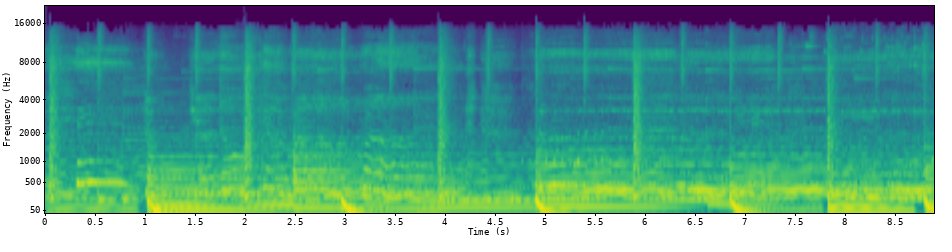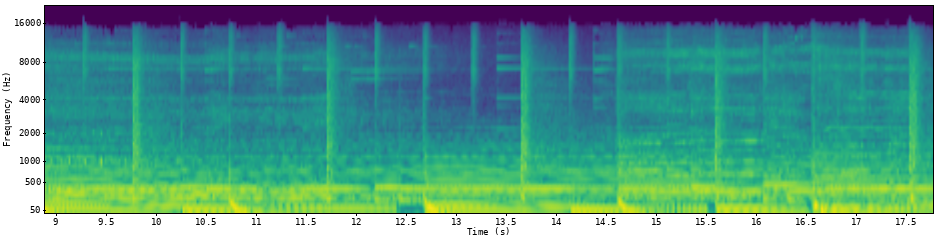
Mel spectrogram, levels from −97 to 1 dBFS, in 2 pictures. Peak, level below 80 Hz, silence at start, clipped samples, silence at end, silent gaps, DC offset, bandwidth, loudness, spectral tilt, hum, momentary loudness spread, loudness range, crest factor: 0 dBFS; -18 dBFS; 0 s; under 0.1%; 0 s; none; under 0.1%; 15 kHz; -14 LUFS; -6 dB/octave; none; 5 LU; 2 LU; 12 dB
